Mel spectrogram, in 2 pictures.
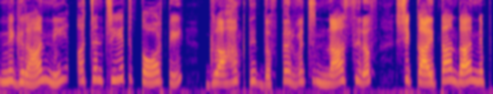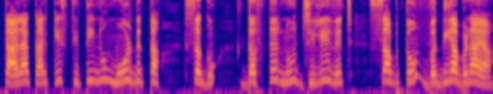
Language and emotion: Punjabi, surprised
